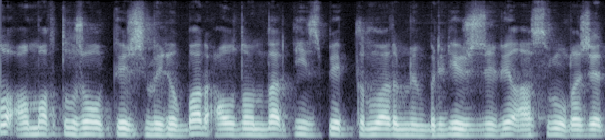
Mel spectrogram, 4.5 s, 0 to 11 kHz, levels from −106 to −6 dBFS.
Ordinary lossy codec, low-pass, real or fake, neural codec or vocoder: none; none; fake; autoencoder, 22.05 kHz, a latent of 192 numbers a frame, VITS, trained on one speaker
